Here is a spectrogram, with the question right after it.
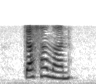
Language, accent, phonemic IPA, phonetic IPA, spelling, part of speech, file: Armenian, Eastern Armenian, /t͡ʃɑʃɑˈmɑn/, [t͡ʃɑʃɑmɑ́n], ճաշաման, noun, Hy-ճաշաման.ogg
- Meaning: soup bowl, soup plate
